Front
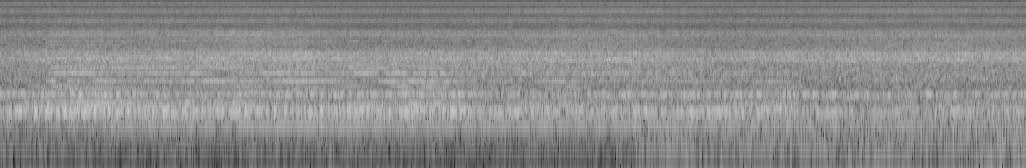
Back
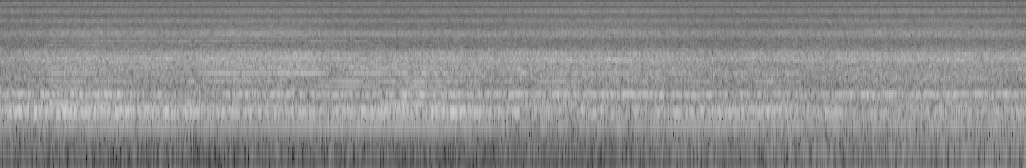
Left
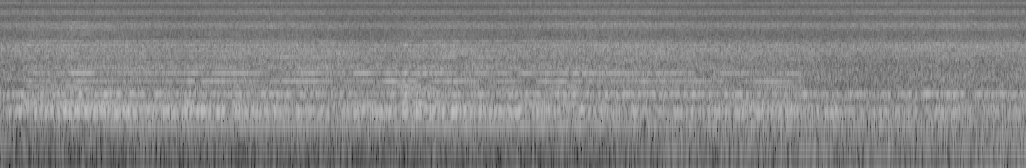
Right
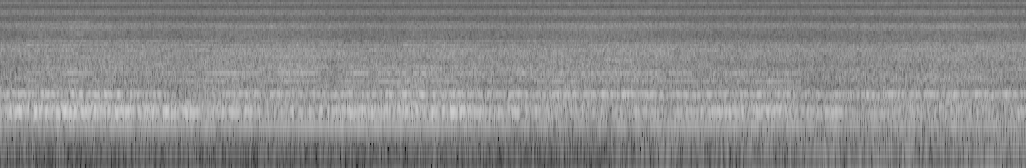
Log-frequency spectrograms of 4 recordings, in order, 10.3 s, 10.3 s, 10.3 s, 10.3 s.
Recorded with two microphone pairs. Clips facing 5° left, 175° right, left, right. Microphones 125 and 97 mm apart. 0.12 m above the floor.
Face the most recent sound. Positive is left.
No sound to turn to.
